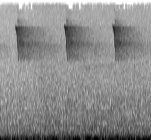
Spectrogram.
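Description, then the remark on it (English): A chipmunk gives three sharp, high chip calls at a steady, even pace, over a faint low background rumble. “This is a chipmunk.”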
